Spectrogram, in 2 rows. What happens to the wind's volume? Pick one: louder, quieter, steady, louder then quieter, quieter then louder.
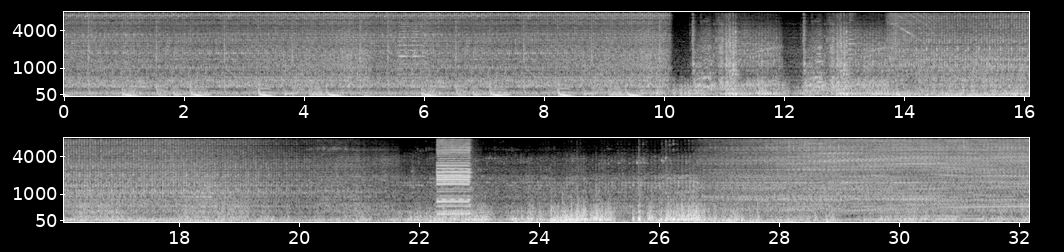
louder then quieter.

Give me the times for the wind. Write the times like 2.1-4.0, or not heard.
9.4-32.1.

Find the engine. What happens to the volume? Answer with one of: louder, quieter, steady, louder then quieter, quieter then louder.
quieter then louder.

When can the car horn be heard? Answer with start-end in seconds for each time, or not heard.
5.5-6.1, 12.5-13.2, 22.2-23.0.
